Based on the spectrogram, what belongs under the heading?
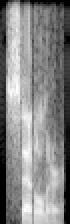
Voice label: "settlor", American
